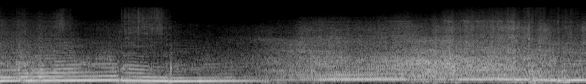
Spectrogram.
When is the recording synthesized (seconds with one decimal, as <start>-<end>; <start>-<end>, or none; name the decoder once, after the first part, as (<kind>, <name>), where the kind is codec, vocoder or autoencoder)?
0.0-2.0 (codec, SNAC); 5.5-5.9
